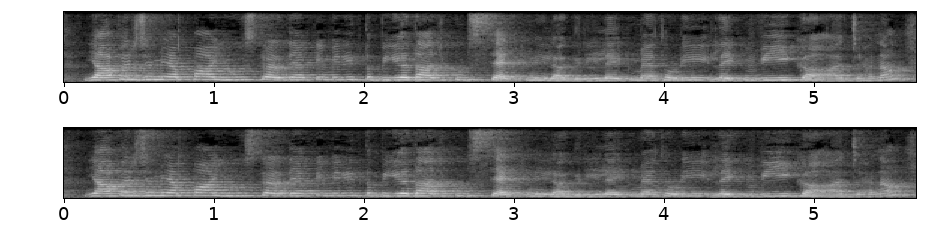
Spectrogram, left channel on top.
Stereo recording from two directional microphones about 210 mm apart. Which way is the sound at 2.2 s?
45° left (ahead or behind).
